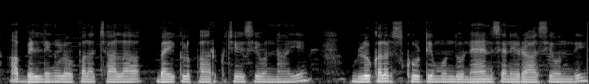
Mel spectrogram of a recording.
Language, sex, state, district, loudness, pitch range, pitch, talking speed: Telugu, male, Telangana, Mahabubabad, -19 LUFS, 120-130 Hz, 125 Hz, 160 wpm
